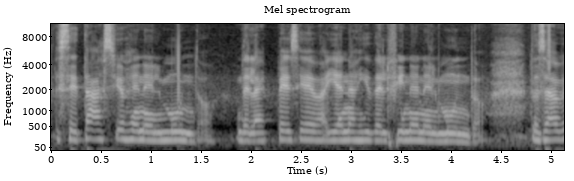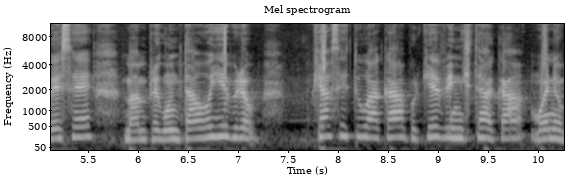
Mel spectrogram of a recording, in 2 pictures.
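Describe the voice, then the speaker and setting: A woman in her thirties from England, a marine researcher giving a public talk in a lecture hall, speaking with frequent pauses, fillers and tag questions. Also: medium pitch, a little hiss or hum. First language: English. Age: 30s.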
